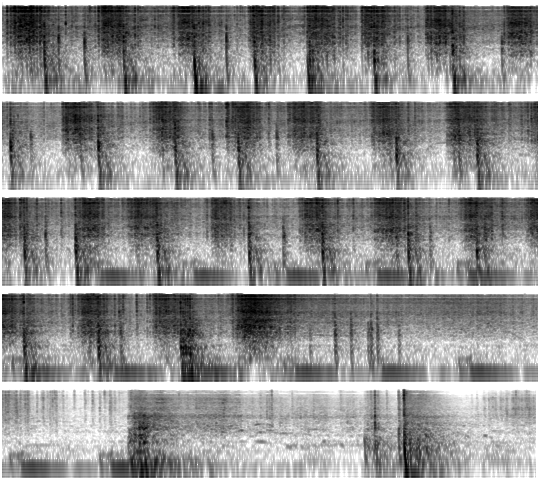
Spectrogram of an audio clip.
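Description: Fireworks tower (castillo) going off: a rapid, continuous string of sharp bangs and crackles, several a second. They break off about three-quarters of the way through, with a couple of last bursts near the end.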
